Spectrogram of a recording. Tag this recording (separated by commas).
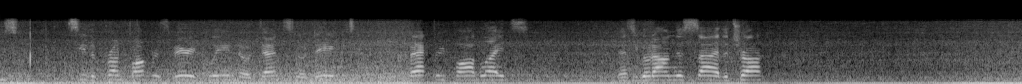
Vehicle, Truck, Speech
